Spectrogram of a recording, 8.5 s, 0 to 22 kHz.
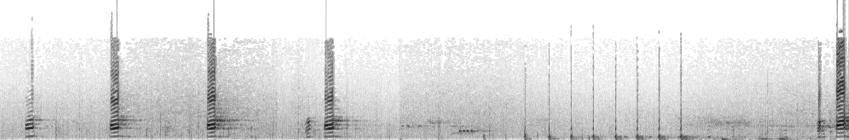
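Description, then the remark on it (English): Ivory-billed woodpecker calls in a 1935 recording made in the Singer Woods, Louisiana: a few nasal, tinny toots spaced about a second apart, followed by a quick run of sharp knocks and scattered rustling, with another call at the end. “The call of the newly rediscovered ivory-billed woodpecker.”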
